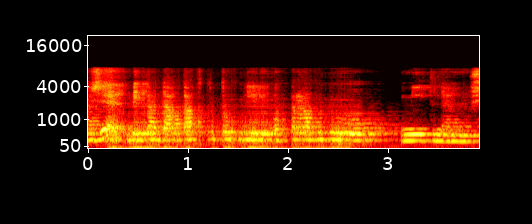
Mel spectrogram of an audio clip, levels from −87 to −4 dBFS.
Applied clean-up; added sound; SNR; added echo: neural separator model SepFormer DNS4.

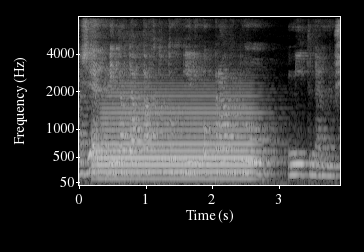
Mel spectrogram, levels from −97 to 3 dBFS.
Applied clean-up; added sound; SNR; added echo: none; Bowed string instrument; -4 dB; reverberation time 0.8 s.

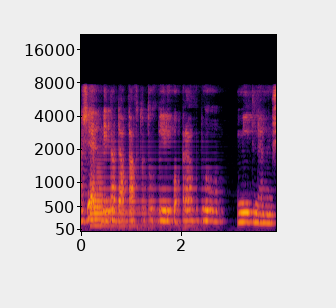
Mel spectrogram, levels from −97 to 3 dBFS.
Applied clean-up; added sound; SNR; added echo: neural mask model DeepFilterNet 3.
